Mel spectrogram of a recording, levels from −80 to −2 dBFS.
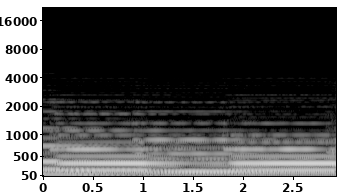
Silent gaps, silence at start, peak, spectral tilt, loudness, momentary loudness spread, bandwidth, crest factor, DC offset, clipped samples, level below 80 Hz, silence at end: none; 0 s; -8 dBFS; -14 dB/octave; -20 LUFS; 6 LU; 2.5 kHz; 10 dB; under 0.1%; under 0.1%; -34 dBFS; 0 s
